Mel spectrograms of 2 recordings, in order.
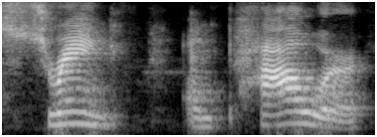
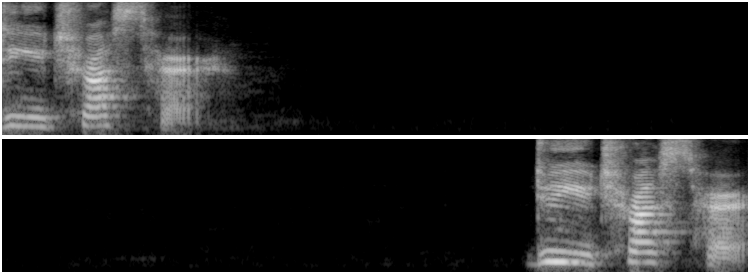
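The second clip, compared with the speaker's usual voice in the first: acted calm, grave, steady, serious tone; 3 dB quieter than usual. Retelling a friend's question about trusting a dog: imitating a calm but serious tone. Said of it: "she had this very calm but serious tone".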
